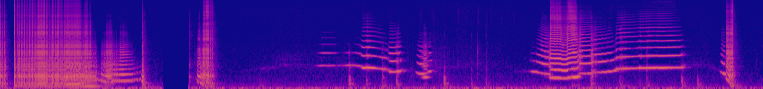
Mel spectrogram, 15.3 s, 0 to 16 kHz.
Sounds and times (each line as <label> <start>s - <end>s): Squeaky creaking door 0.0s - 3.0s
Squeaky creaking door 3.8s - 4.4s
Squeaky creaking door 6.3s - 8.8s
Squeaky creaking door 10.6s - 13.8s
Squeaky creaking door 14.4s - 14.8s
